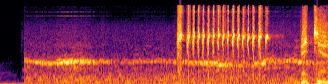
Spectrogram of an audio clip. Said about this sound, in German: Das ist auch ein Vogel.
